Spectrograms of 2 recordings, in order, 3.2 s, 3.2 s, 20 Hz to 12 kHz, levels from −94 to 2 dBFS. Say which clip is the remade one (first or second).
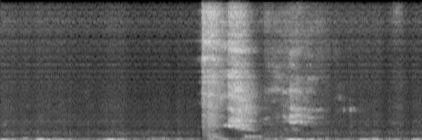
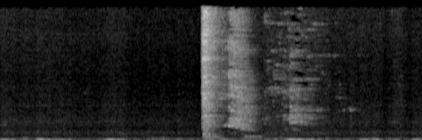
first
